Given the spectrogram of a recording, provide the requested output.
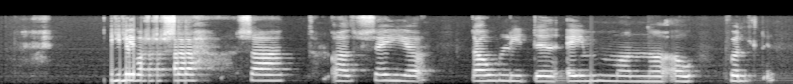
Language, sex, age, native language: Icelandic, male, 13, Icelandic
